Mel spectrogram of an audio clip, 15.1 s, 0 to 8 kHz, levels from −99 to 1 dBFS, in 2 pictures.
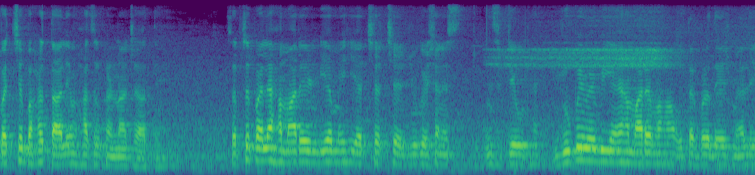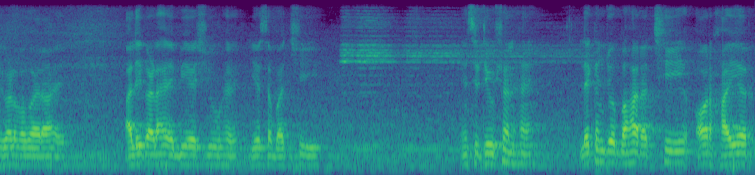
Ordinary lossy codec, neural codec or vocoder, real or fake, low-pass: none; none; real; 7.2 kHz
